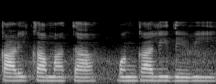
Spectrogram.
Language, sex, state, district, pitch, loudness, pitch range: Gujarati, female, Maharashtra, Mumbai Suburban, 175 Hz, -17 LUFS, 170-180 Hz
